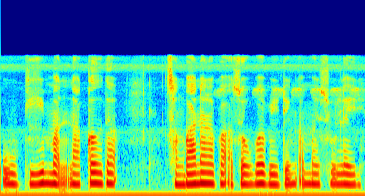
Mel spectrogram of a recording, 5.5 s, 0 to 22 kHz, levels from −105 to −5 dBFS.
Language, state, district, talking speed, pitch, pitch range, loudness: Manipuri, Manipur, Imphal West, 85 wpm, 175 Hz, 170-180 Hz, -17 LUFS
